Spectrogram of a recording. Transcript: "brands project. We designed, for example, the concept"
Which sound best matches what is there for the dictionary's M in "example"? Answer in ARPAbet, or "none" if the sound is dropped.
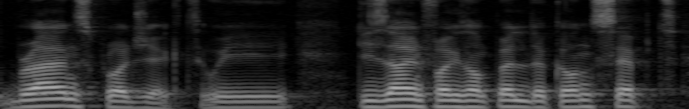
none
